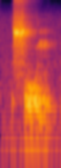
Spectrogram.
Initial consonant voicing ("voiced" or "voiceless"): voiceless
